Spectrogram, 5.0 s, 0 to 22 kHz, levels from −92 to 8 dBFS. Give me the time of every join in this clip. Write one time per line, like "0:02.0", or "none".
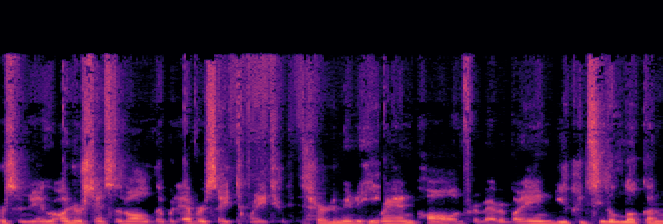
0:02.1
0:02.8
